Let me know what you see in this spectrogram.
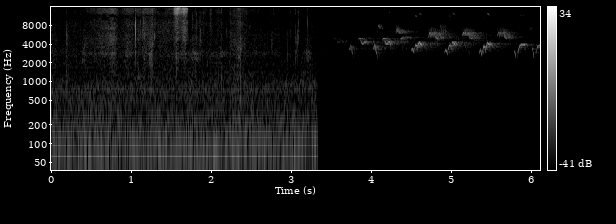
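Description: Steady outdoor noise with a low rumble, which cuts off suddenly a little over three seconds in. After that a small songbird sings a quick run of short, high chirps.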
